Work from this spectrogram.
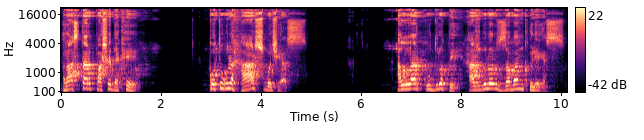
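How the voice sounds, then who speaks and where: A man's voice: sits high, lively intonation, slow, pauses often. A man preaching an open-air sermon, telling a story and calling out questions for the crowd to answer, with chanted verses. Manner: chants Quranic Arabic verses. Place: outdoor religious gathering on a field. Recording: echoey public address from a distance.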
